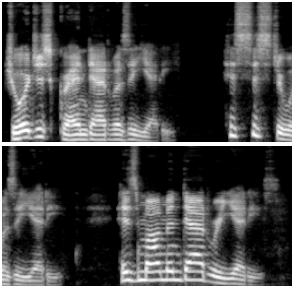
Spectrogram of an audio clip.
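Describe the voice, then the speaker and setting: A reader giving an expressive, unhurried children's picture book read-aloud with dramatic pauses. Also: mid-range voice. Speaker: storybook reader.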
